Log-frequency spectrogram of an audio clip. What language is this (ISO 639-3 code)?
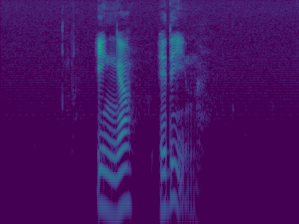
swe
